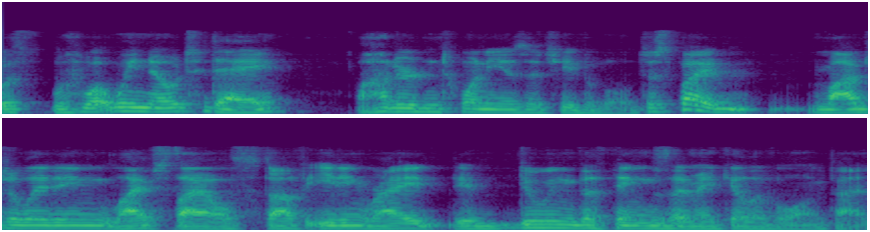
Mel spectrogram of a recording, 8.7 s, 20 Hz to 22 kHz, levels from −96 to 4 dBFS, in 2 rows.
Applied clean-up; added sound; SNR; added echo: none; none; none; reverberation time 0.2 s.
